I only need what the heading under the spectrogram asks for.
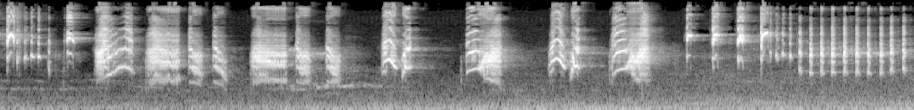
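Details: Long-tailed shrike singing excitedly to provoke rival shrikes: rasping, squawky bursts and slurred notes, ending in a fast rattling series of high clicks.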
